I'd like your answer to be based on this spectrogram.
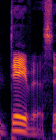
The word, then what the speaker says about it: Davies: Does he go by Davies or Davis? What is the pronunciation if you're Welsh? – It's Davis. – Davis, so. Okay, yes. So he's Russell T. Davies. – Russell T. Davies. Not Davies, but Davis.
